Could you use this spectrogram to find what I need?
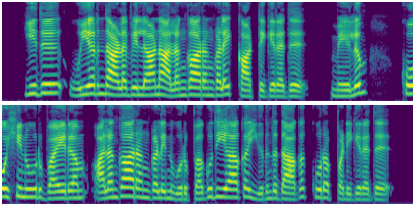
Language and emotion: Tamil, neutral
